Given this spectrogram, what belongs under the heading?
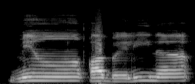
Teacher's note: Noon is thin but qaf is thick and high, therefore noon sakina will also become thick when you do ikhfa.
